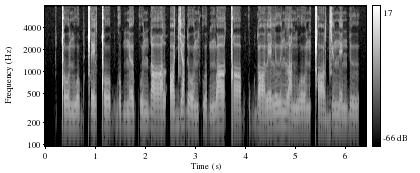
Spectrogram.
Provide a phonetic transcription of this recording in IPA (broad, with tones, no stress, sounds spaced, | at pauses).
ǃ oː˨ n w o˨ b ǁ e˨ l ǃ oː˨ b ɡʷ ɯ˨ b n əː˨ kʷ ɯ˨ n ɗ ɑː˨ l ʔ ɒ˦ dʲ ɑ˦ ɗ oː˨ n kʷ əː˨ b ŋʷ ɑː˦ ǃ ɑː˨ b kʷ ə˦ b ɗ ɒː˨ l e˦ l ɯː˦ n l ɑ˨ n w oː˨ n ǁ ɒː˨ l dʲ o˦ n e˨ n ɗ ɯ˨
